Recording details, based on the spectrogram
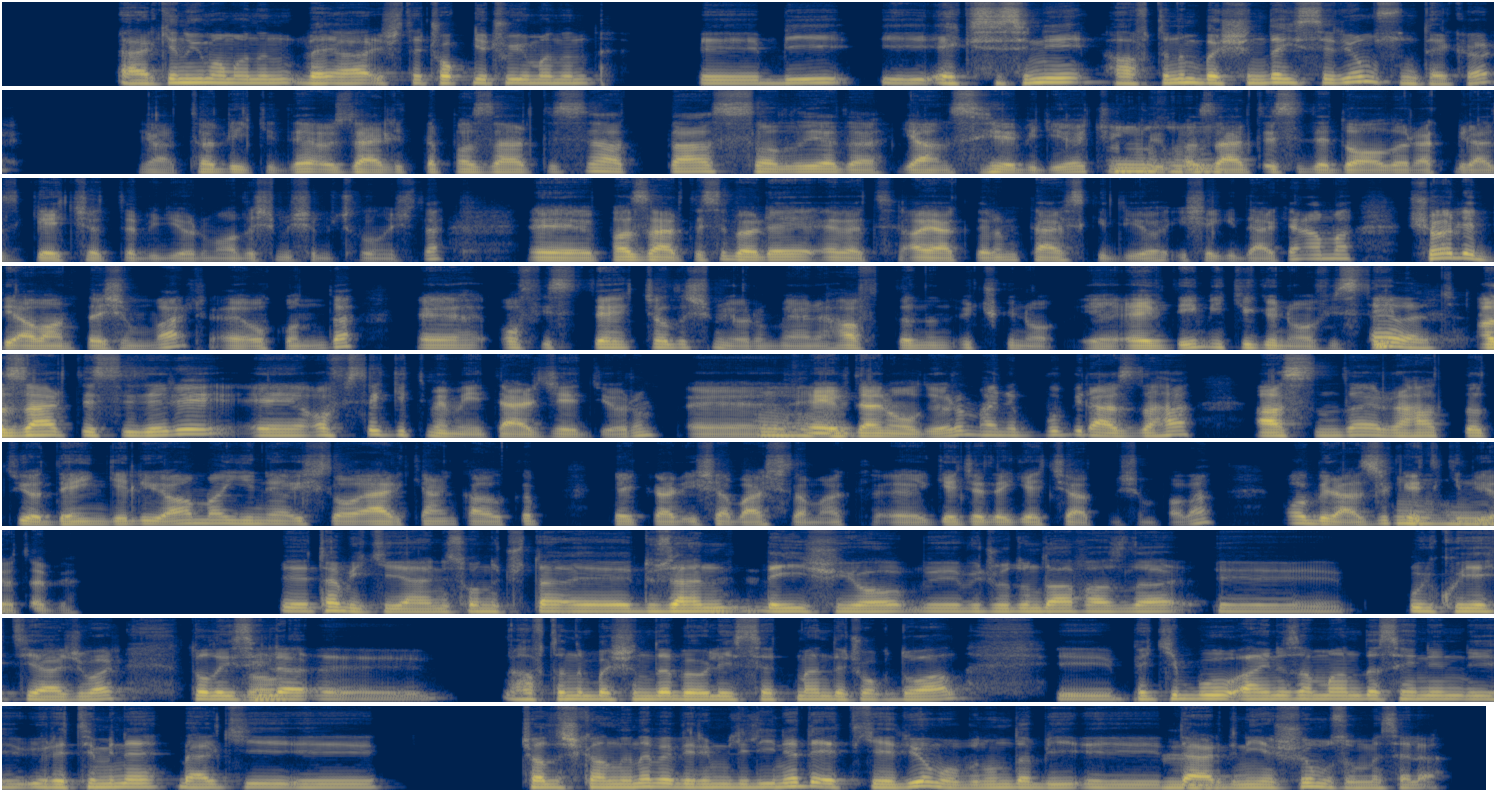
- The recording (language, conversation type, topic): Turkish, advice, Hafta içi erken yatıp hafta sonu geç yatmamın uyku düzenimi bozması normal mi?
- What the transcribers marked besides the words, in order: none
